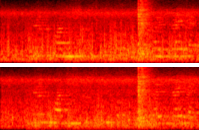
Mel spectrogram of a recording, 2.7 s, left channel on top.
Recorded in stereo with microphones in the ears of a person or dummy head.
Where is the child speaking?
30° right (ahead or behind), 4 m; by 2.6 s 20° right (ahead or behind), 5.5 m.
